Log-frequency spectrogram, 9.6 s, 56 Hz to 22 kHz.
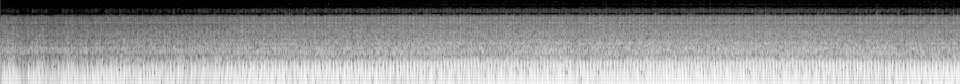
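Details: Triumph X75 Hurricane with rebuilt carb rack just refitted, cold on half choke at throttle-stop idle: low, lumpy idle with irregular beat, like one cylinder firing only now and then; pilot screws thought set 7/8 out, carbs suspected to need tuning.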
